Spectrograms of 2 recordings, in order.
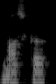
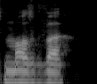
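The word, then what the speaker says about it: Moskva (Москва): Yeah, it's literally got a V in there that nobody ever pronounces because it's Moscow, but it's Moskva.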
